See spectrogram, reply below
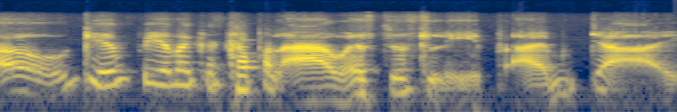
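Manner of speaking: put-on sleepy, swooping little old lady voice. Retelling how she'd respond when visited, imitating a little old lady getting out of bed. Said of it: "like a little old lady getting out of bed".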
